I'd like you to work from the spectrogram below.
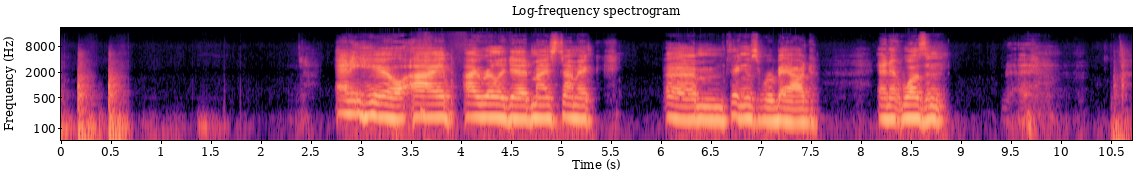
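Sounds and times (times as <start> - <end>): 
sharp knocks on wood: 0.0 - 0.7
speech: 2.9 - 7.6, 8.2 - 8.9.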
